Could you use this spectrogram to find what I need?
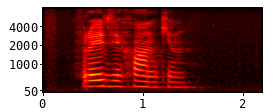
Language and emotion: Russian, neutral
